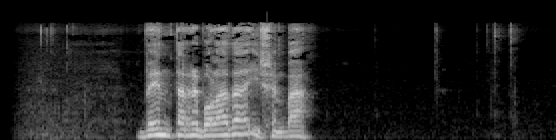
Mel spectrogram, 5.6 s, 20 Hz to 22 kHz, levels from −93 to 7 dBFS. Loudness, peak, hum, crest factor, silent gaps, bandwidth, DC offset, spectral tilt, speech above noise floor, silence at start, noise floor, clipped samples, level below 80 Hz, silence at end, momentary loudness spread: -14 LUFS; 0 dBFS; none; 20 dB; none; 11.5 kHz; under 0.1%; -4 dB/octave; 62 dB; 1.4 s; -76 dBFS; under 0.1%; -54 dBFS; 2.5 s; 7 LU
